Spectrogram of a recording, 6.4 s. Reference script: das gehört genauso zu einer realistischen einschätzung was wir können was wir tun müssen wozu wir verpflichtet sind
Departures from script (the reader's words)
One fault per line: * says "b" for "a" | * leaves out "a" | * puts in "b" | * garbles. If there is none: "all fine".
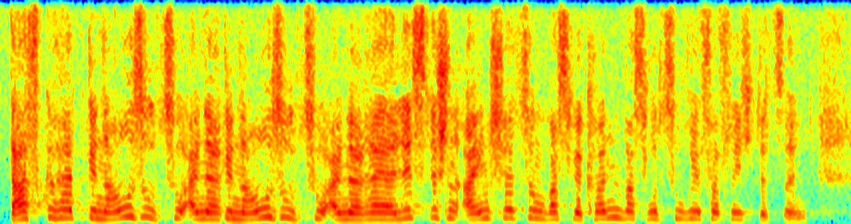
* puts in "genauso zu einer"
* leaves out "wir tun müssen"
